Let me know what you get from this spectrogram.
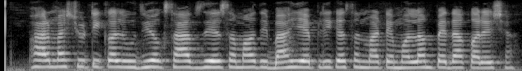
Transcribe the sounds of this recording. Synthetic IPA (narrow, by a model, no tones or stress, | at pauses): fʰaɾmasjuʈikəlud̪joɡsap̪ʰd͡ʒeɾsəmawt̪ibaɦiɛplikesənmaʈemələmpɛd̪akəɾet͡ʃʰe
